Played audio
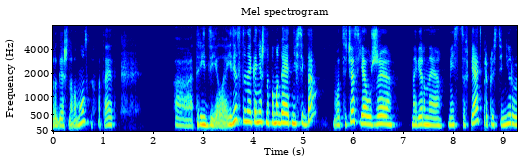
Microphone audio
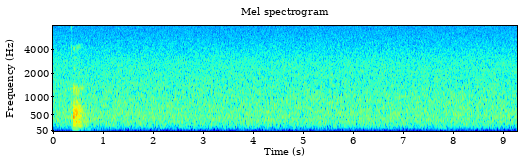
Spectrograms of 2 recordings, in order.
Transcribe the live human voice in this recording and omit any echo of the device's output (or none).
Так.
